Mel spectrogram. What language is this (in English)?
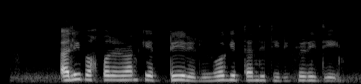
Pashto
